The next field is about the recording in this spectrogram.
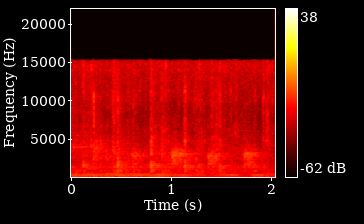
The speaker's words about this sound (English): Give the Lord a good clap of praise.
